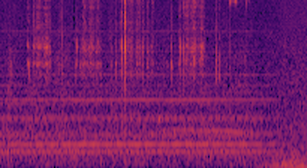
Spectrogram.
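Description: Small screwdriver working out the tiny screws that hold a circuit board in its aluminium case: faint clicks and scratches in about five short groups, over a faint steady hum.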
